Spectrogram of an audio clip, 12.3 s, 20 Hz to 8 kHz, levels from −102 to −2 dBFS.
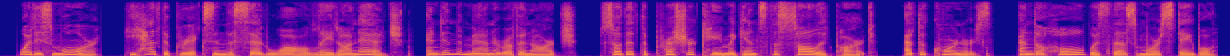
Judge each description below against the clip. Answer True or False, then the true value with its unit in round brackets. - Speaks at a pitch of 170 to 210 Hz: True (185 Hz)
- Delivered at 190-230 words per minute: True (195 wpm)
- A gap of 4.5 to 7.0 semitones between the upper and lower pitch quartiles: True (5.4 semitones)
